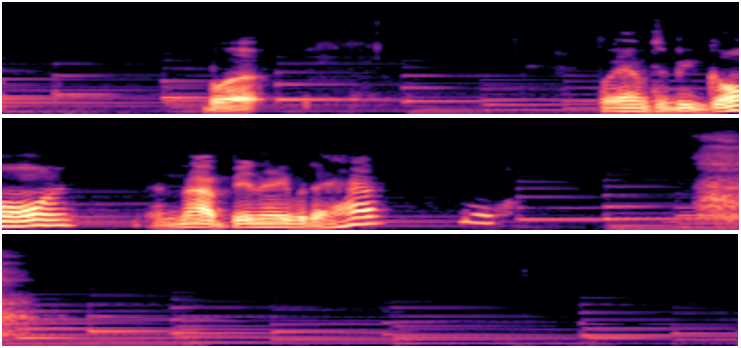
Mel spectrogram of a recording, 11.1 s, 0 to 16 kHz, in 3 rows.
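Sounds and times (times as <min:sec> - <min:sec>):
soft piano-like music: 0:00.0 - 0:11.0.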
